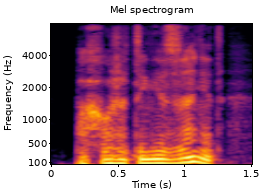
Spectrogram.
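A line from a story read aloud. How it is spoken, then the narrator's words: Timid smiling. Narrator (Russian): робко улыбнулась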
